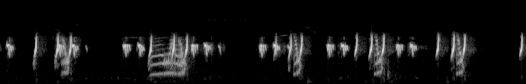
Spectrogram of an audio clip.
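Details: Common quail giving rapid clipped liquid notes in twos and threes, with one lower, grating, harmonic-rich note in the middle. The notes recur roughly every second against a silent background.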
